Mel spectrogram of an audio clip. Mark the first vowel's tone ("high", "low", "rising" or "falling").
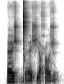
high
